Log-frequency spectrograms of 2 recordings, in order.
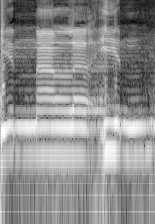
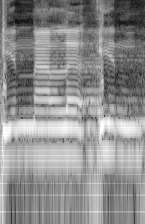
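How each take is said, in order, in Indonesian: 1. Huruf L dilepas dengan sedikit gema di awal. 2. Huruf L dilepas dengan sedikit gema di awal.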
